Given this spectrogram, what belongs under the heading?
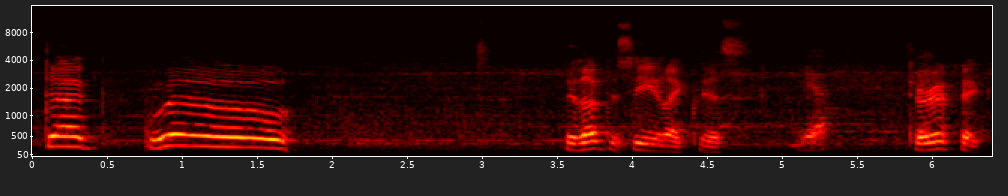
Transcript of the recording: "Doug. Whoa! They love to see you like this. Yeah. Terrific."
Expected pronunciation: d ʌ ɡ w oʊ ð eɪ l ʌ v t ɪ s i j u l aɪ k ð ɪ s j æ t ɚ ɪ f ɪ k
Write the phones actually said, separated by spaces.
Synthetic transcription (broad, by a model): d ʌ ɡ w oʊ ð eɪ l ʌ v t ɪ s i j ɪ l aɪ k ð ɪ s j æ t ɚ ɪ f ɪ k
